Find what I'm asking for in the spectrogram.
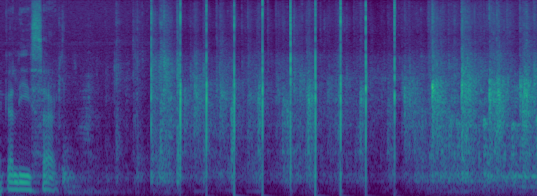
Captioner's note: applause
